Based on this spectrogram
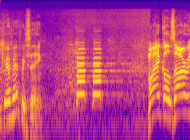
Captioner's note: horn honks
